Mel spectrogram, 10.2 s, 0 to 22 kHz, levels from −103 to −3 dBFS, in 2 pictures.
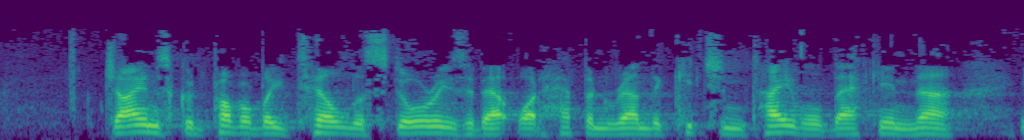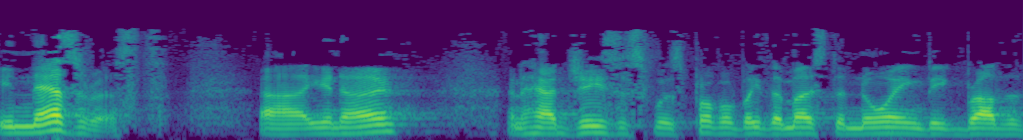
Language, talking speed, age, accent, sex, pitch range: English, 180 wpm, 50-69, Australian, male, 130-185 Hz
